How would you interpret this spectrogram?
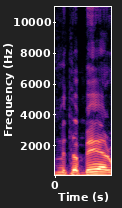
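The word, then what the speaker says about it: מְדַבֵּר: But that same word can be pronounced medaber, which means to speak.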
